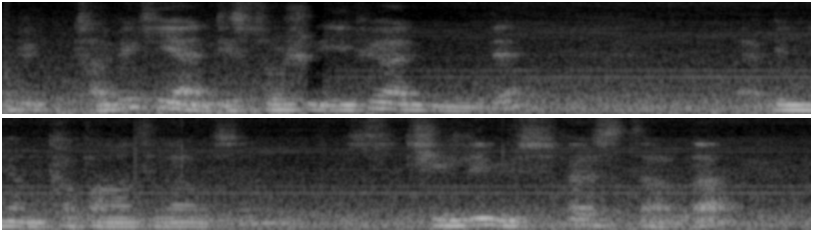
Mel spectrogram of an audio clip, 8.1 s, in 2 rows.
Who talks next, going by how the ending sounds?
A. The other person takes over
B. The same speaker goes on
B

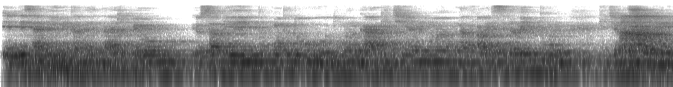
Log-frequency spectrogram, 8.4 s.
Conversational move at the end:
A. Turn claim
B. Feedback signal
B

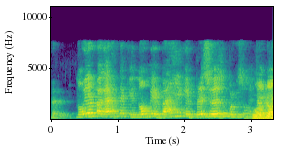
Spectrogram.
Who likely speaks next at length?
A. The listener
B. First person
A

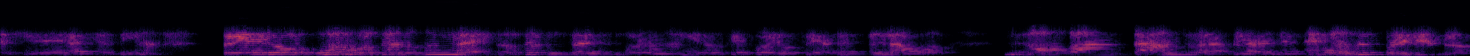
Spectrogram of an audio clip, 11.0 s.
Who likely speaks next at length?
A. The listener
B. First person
B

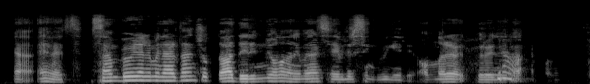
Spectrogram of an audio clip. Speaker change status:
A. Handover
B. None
A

